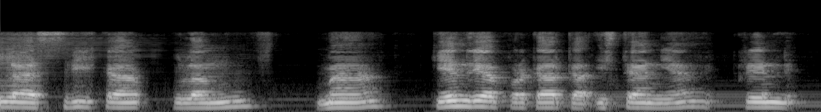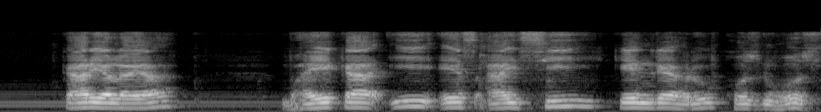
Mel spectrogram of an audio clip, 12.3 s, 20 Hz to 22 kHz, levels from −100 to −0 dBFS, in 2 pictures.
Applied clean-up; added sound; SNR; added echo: neural separator model SepFormer DNS4.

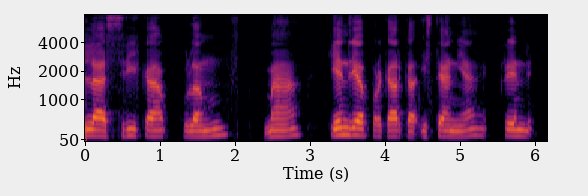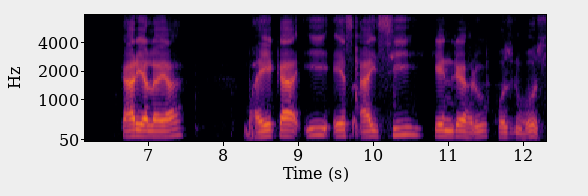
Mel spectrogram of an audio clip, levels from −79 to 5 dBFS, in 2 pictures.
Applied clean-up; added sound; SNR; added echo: none; none; none; none.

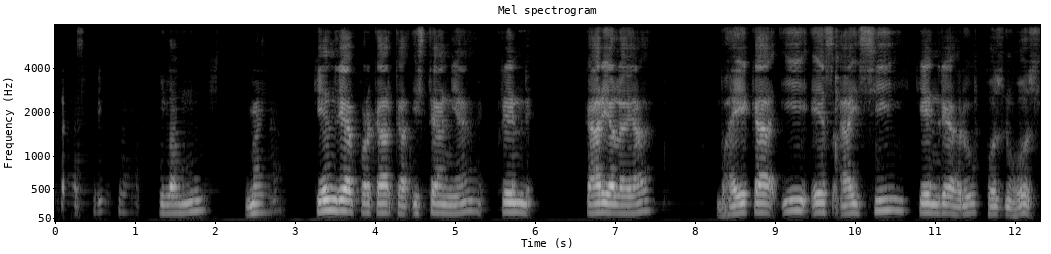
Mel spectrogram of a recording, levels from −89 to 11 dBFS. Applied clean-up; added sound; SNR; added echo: neural mask model DeepFilterNet 3.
